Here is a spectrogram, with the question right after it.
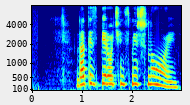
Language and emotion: Russian, neutral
